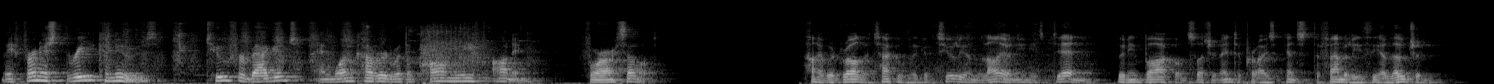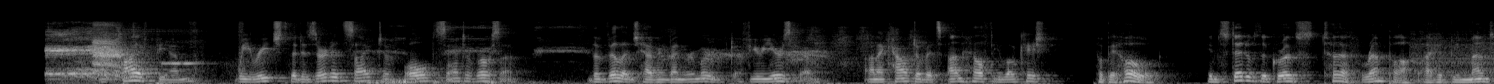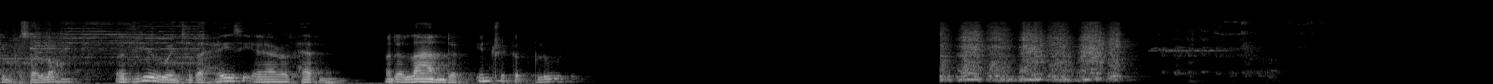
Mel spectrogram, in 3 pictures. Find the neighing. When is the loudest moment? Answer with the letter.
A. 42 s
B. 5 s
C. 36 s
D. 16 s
D.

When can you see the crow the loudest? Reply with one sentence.
The loudest moment of the crow is at 16 seconds.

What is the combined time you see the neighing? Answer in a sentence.
The neighing can be heard for 5 seconds in total.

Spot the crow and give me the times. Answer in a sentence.
You can hear the crow from 15.8 to 23.3 s.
